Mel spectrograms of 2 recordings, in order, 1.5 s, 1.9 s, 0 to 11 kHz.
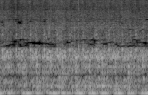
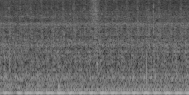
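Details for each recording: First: Circa 1996 Honda Transalp carbureted V-twin at idle; closing the air-fuel mixture screw half a turn makes the uneven, stumbling idle worse until it nearly stalls; lean mixture, fixed by opening the screw about one turn. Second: About 1996 Honda Transalp V-twin, after setting the carburettor air-fuel mixture screw to the factory 2.5 turns: previously unstable idle now steady and even, a low thump with no misses or stumbles.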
